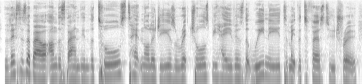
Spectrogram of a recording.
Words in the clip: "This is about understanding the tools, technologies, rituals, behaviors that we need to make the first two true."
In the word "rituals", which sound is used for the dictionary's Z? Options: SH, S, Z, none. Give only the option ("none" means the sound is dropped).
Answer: Z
